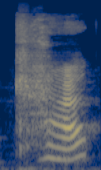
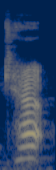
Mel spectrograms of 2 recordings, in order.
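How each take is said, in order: First: The k sound is crisp and strongly stressed. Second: The k sound is soft and ordinary. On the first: "or I could really stress the k" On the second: "I could say cat"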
